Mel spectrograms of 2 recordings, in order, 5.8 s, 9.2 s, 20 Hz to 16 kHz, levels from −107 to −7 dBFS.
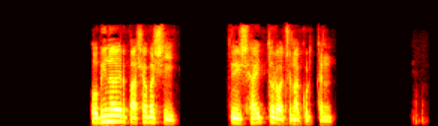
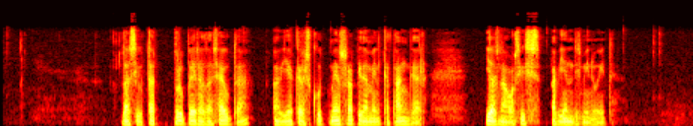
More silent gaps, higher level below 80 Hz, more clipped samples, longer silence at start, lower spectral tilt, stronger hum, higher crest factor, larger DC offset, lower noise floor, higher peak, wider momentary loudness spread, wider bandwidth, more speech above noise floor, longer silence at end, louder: first, 2.40-3.02 s vs none; second, -64 dBFS vs -40 dBFS; neither; second, 1.2 s vs 1.65 s; about the same, -5 dB/octave vs -5 dB/octave; neither; about the same, 18 dB vs 22 dB; neither; first, under -90 dBFS vs -70 dBFS; about the same, -4 dBFS vs -2 dBFS; about the same, 12 LU vs 11 LU; about the same, 7.8 kHz vs 7.4 kHz; first, over 72 dB vs 47 dB; first, 1.45 s vs 1.1 s; first, -19 LUFS vs -24 LUFS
